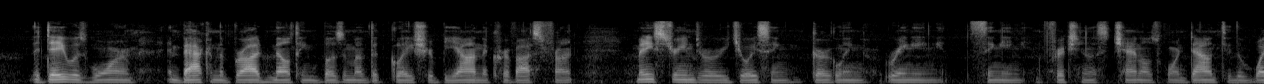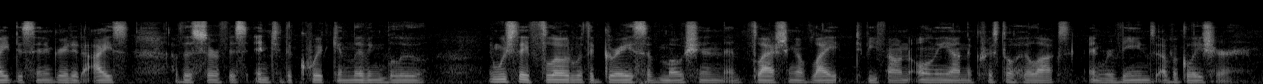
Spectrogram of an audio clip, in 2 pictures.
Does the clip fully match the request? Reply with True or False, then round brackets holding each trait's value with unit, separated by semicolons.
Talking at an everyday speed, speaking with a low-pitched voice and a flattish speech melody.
True (165 wpm; 100 Hz; 1.0 semitones)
